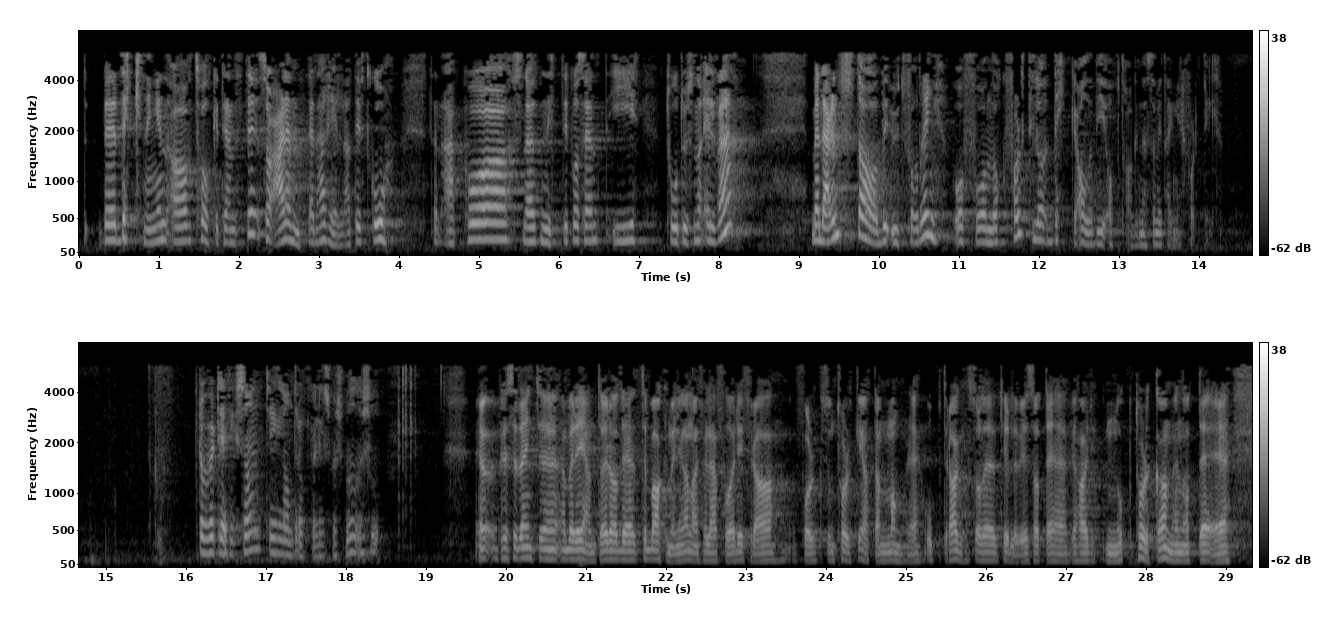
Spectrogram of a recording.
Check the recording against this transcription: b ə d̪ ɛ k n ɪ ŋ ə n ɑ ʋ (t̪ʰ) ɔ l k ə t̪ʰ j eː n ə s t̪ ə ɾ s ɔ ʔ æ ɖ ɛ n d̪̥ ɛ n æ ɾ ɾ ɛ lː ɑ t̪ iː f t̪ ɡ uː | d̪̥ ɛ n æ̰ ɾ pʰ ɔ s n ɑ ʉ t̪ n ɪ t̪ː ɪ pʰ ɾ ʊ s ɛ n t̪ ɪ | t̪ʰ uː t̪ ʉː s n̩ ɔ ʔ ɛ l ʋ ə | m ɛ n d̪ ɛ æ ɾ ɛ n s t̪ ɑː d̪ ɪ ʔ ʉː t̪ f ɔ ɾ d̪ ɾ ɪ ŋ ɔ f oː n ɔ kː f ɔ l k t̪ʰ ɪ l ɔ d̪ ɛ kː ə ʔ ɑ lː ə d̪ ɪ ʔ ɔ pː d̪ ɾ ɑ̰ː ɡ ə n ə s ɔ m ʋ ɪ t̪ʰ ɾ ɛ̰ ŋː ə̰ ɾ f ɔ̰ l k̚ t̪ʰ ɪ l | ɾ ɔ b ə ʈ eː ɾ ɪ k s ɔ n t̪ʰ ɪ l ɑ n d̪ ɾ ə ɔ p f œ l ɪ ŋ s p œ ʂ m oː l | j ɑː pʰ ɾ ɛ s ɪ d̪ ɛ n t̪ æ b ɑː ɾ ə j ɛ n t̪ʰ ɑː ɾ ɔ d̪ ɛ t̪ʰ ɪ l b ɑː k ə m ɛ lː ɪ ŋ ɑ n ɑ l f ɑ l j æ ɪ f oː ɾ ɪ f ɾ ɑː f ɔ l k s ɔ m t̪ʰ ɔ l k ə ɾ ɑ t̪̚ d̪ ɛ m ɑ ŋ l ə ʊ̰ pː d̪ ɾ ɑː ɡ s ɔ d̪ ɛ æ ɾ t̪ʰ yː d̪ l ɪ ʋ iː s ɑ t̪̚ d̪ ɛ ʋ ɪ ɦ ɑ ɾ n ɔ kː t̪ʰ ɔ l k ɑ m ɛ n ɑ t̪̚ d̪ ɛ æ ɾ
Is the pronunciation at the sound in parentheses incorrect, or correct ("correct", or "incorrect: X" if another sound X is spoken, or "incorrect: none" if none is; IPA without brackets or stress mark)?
correct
